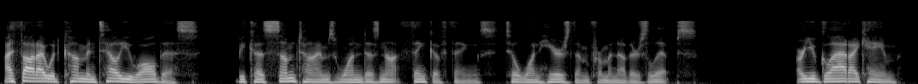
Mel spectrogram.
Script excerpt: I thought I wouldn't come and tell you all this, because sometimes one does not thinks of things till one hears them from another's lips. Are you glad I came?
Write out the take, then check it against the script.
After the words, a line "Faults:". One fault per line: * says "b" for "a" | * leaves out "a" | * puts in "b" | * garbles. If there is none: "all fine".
I thought I would come and tell you all this, because sometimes one does not think of things till one hears them from another's lips. Are you glad I came?
Faults:
* says "would" for "wouldn't"
* says "think" for "thinks"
